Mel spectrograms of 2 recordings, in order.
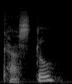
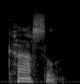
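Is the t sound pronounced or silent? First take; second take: pronounced; silent. First: The t sound is pronounced. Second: The t sound is not pronounced. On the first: The speaker calls it wrong. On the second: The speaker calls it right. "It's a silent T"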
